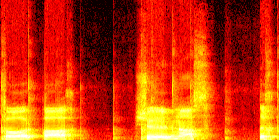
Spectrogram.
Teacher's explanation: Kar samitlə başlayıb, cingiltili samitlə bitib. T ilə başlayır, x ilə bitir. Deməli, karla başlayır, karla bitir.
